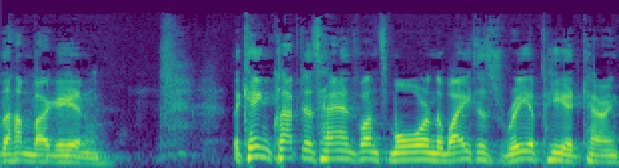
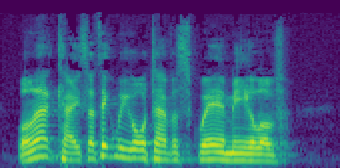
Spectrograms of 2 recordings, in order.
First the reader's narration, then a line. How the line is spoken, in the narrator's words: without thinking, Milo quickly suggested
